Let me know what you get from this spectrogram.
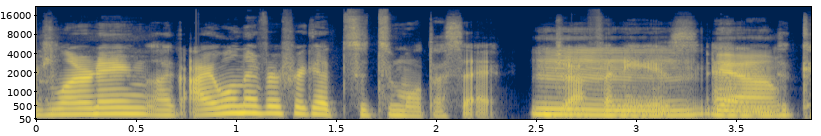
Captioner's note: speaking Japanese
